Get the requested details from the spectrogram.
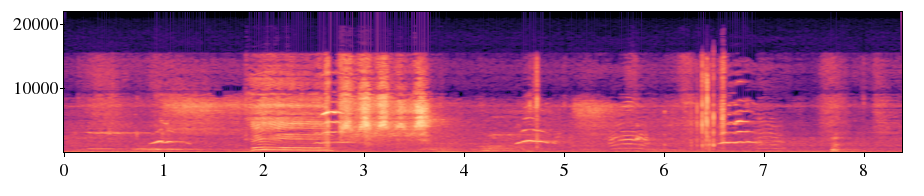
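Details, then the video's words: Mother cat asking for help beside her newborn kittens: scattered high, arched kitten mews and one longer, lower, drawn-out meow near the middle, over steady low background noise. "Mother cat ask for help! Newborn kittens meows"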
